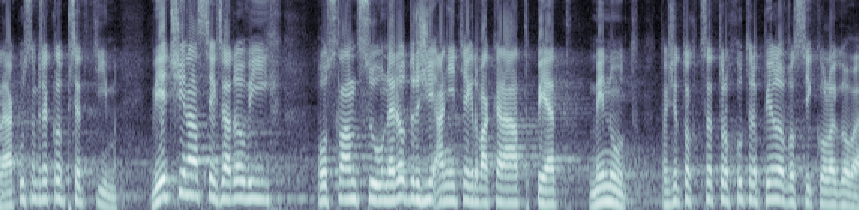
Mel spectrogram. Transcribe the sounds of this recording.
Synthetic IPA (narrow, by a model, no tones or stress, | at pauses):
ɛjakusɛmrɛkl̩pr̝̥ɛt̪ciːm | vjɛt͡ʃɪnascɛɣrado̞viːx | po̞slant͡suːnɛdo̞d̪r̩ʒiːʔaɲɪcɛɣdvakɾaːt̪pjɛt̪mɪnut̪ːaɡʒɛt̪o̞xt͡sɛt̪ɾoxut̪r̩pjɛlɪvostiko̞lɛɡo̞vɛ̰ː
